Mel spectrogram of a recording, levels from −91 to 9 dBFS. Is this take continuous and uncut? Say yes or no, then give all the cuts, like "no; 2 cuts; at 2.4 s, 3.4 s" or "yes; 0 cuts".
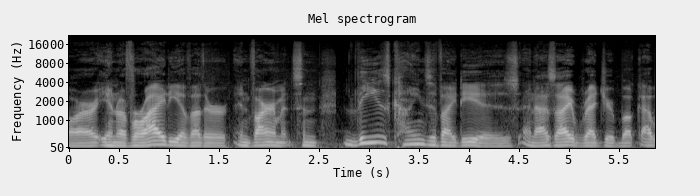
no; 1 cut; at 2.7 s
